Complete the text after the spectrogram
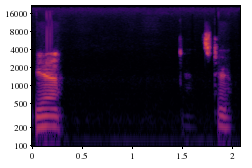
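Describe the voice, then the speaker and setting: Talking extremely slowly in a sharp tone, a young man from the United States with a General American accent chats casually as a guest. He hesitates a lot, leans on fillers, and laughs often. The sound is dry and lo-fi.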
